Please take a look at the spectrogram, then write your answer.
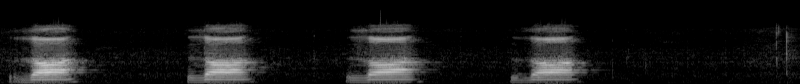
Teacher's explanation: জিহ্বার আগা সামনের দুই দাঁতের আগার সঙ্গে লাগবে, লেগে উচ্চারিত হবে জ, জ, জ, জ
